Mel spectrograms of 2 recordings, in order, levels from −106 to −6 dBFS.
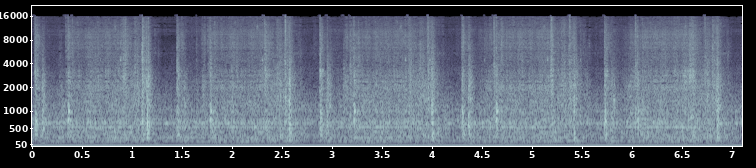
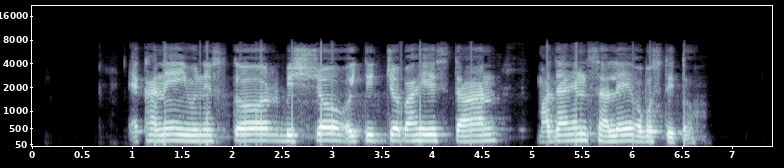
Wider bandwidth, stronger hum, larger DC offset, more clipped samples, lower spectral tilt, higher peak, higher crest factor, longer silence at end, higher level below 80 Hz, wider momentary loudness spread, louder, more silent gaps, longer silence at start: first, 17 kHz vs 7.4 kHz; neither; first, 0.6% vs under 0.1%; neither; second, -1.5 dB/octave vs -6 dB/octave; second, -10 dBFS vs -2 dBFS; first, 20 dB vs 14 dB; second, 0 s vs 0.75 s; second, -68 dBFS vs -50 dBFS; second, 4 LU vs 10 LU; second, -30 LUFS vs -14 LUFS; neither; second, 0 s vs 0.95 s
